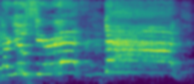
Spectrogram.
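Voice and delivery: high, loud, slow shout; road rage yell. Retold or imitated. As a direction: yell at the slow driver ahead. Yelling at slow driver.

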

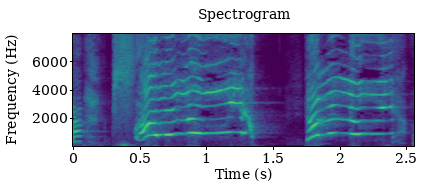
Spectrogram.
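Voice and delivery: high, drawn-out hallelujah cry; mock preacher cry. Mocking the pastor-suspect with a sung-out preacher's alléluia. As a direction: wail it like a revival preacher, mocking.

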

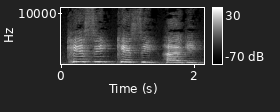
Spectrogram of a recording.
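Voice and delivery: high singsong that steps down; mock-cutesy, word by word; teasing lovey-dovey. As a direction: tease the couple with playful baby-talk. Teasing the couple's making up.

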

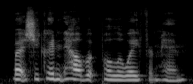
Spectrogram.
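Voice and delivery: ordinary talk, nothing marked

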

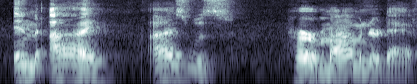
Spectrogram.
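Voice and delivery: usual speaking voice

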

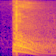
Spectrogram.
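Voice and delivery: loud sharp boom for the slam; a roommate slamming the door, a big loud boom; shouted boom. Retold or imitated. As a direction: belt the sound of the door.

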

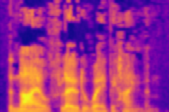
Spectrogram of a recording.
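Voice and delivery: ordinary delivery

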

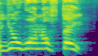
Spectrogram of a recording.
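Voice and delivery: high mock woman voice; imitating Dirty. Dirty South teasing the narrator about steak, in a high mock woman voice. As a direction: pitch it up like a teasing lady friend.

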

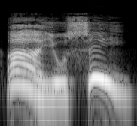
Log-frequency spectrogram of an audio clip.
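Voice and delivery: high, loud startled shriek of the bathing women; frightened shriek. A narrator's reading. Bathers spotting the hidden Cossack, shrieking in fright. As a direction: squeal in sudden fright at the moustache. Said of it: "закричали вдруг некоторые".

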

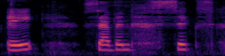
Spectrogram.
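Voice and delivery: normal talking voice

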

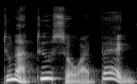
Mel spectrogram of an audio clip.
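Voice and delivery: urgent plea, jumping high and loud; alarmed, high-pitched protest; pleading cry. A narrator's reading. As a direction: beg them urgently to stop. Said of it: "cried the ghost".

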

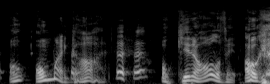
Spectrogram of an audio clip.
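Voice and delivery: loud, laughing ecstatic sigh of relief; blissful relief. Retold or imitated. Telling Sam about finally cleaning his ears, loud and ecstatic. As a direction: gush like the best feeling in the world. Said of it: "the most satisfying fucking feeling".

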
